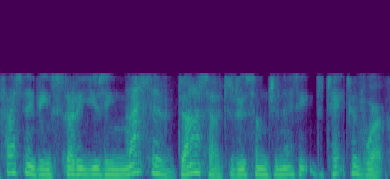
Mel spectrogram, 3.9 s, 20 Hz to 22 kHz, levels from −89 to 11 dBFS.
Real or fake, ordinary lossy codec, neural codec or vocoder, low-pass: real; AAC, 16 kbps; none; 7.2 kHz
